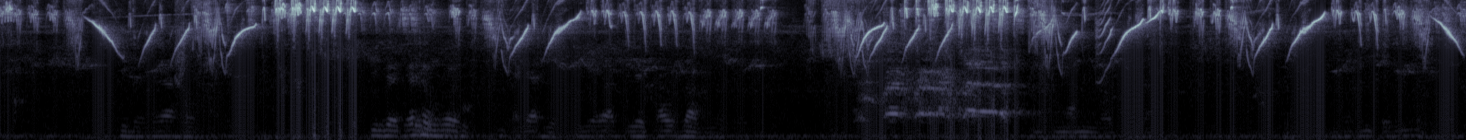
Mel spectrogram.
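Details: Bananaquits, several loose birds at a cage during a campeada, sing loudly and close. Dense, very high buzzy trills are interspersed with rapid repeated downward-swept squeaky notes. Two strong sizzling bursts stand out, with faint low clicks beneath.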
